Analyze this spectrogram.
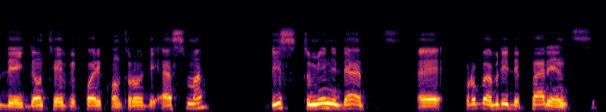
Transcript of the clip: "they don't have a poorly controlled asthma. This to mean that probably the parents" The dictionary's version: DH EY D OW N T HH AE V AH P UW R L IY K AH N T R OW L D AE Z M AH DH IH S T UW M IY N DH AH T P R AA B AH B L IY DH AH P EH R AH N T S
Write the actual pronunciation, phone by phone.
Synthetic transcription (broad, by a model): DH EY D OW N T HH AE V AH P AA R IY K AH N T R OW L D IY S M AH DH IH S T UW M IY N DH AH T P R AA B AH B L IY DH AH P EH R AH N T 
